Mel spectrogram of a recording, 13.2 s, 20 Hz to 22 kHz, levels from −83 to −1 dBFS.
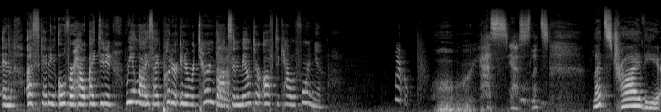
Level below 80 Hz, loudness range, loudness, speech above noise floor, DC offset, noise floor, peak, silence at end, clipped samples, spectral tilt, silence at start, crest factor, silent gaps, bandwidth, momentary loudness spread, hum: -52 dBFS; 13 LU; -27 LUFS; 35 dB; under 0.1%; -61 dBFS; -8 dBFS; 0 s; under 0.1%; -4.5 dB/octave; 0 s; 20 dB; none; 16.5 kHz; 17 LU; none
